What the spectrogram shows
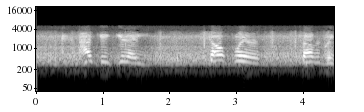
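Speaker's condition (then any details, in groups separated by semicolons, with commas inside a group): Speech impediment; still talks on ham radio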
